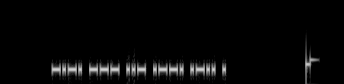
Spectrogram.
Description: Morse code, heard as a keyed tone, about 45 wpm, 700 Hz. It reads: COUPLE
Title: Sets of 2 Words - New Word Drill - 45wpm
